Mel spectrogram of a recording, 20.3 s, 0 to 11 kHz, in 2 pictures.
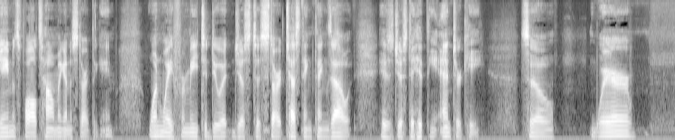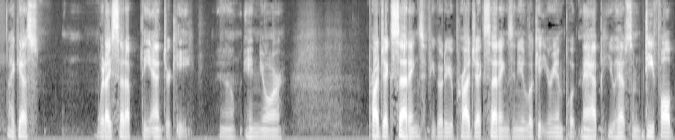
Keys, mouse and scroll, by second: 14.1 click, 16.4 click, 17.9 click.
